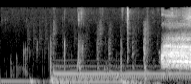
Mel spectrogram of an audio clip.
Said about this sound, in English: So, hold on, let me get a little sip of my coffee here.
